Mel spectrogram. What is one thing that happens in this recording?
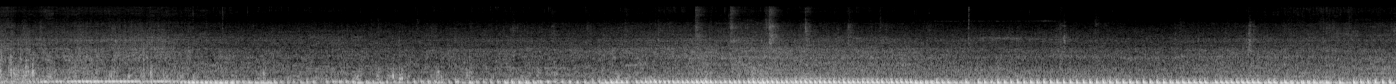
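A motorbike engine hums steadily close by as it rides along.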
